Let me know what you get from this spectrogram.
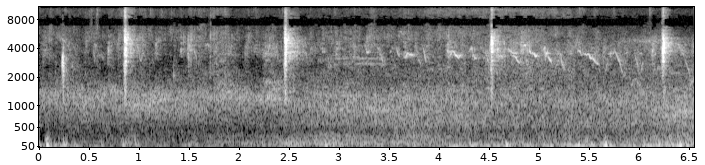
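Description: Small birds twittering in quick, short falling notes, mostly in the middle. Four sharp clicks come at intervals of about a second and a half to two seconds, over a steady low rumble.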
